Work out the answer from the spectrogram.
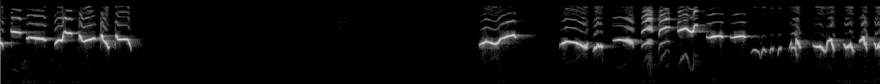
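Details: Oriental magpie-robin (kacer) singing in the ngeplong style, a master song for prompting other kacer to sing: a burst of loud, varied whistled notes, a long pause, then a longer run of rising and falling whistles and trills.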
